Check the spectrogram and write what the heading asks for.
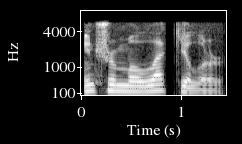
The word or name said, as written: intramolecular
